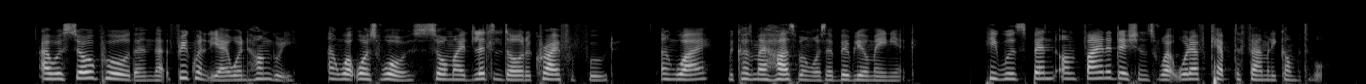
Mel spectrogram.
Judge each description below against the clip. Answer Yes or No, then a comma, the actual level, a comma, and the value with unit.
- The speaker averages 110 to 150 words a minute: No, average, 185 wpm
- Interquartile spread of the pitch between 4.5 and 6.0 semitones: No, average, 3.5 semitones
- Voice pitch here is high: Yes, high, 230 Hz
